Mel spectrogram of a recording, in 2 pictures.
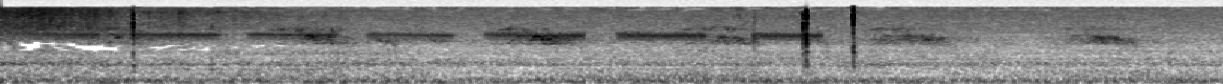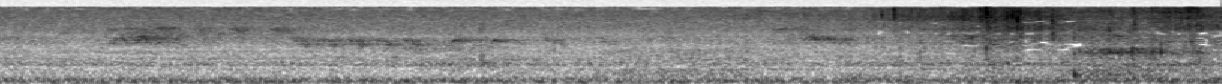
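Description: Faint outdoor ambience: a low steady rumble with faint high chirping calls on and off, and one soft tick about two and a half seconds in.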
